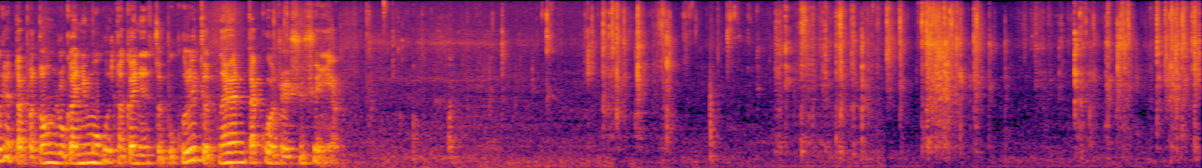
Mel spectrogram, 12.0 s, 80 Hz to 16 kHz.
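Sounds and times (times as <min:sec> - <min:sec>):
candy wrapper crinkling: 0:05.0 - 0:12.0.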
